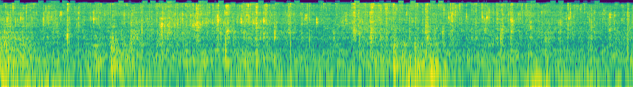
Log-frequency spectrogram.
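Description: Breakfast frying in a pan, a steady close sizzle and crackle with soft stirring scrapes, continuous and even throughout with no voices.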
